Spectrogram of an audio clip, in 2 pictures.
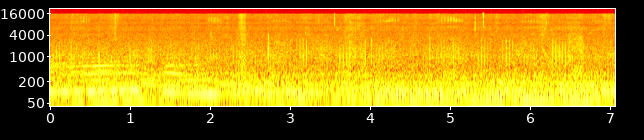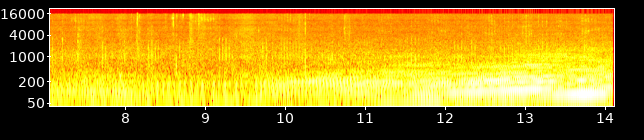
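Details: Kittens purring in a steady, low, throbbing rumble, about four pulses a second, that grows louder and fuller toward the end; a faint, brief, tonal sliding sound appears near the start.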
